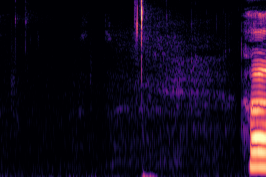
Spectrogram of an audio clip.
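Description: A single sharp click about a second in, against quiet room tone, as the presentation slide is advanced. A man's voice starts just before the end.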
